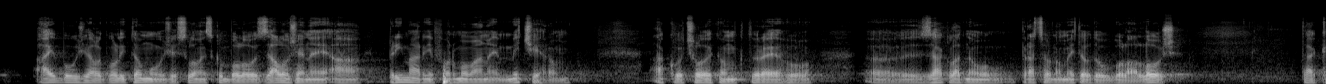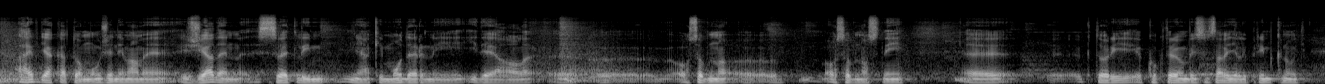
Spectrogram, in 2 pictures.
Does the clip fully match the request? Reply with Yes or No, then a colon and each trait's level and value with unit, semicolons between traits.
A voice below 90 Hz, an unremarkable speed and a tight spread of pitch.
No: very low, 80 Hz; slow, 90 wpm; narrow, 2.1 semitones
